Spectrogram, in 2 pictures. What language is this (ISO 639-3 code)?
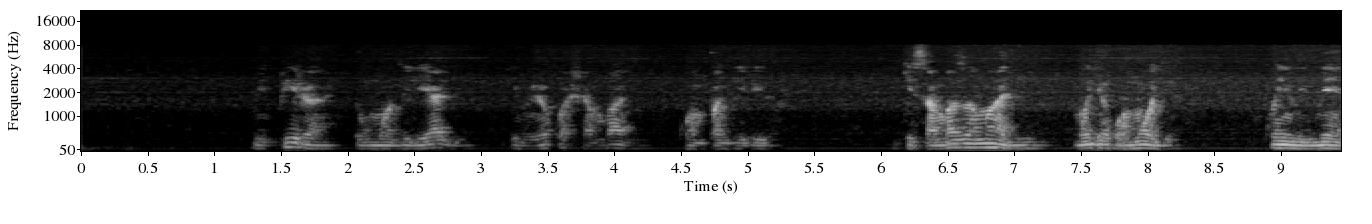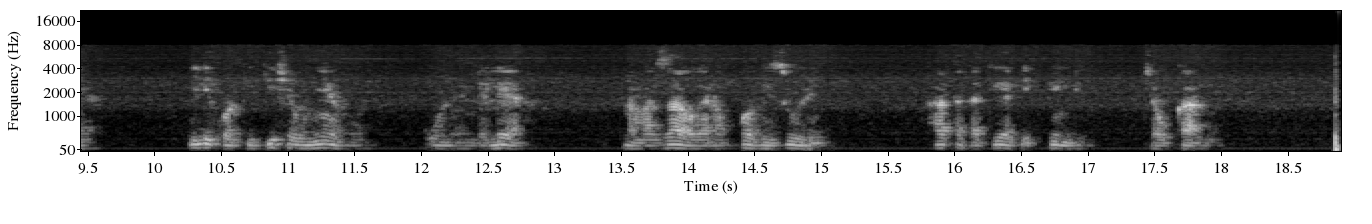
swa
